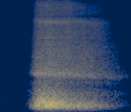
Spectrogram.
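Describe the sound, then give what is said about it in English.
A single deep, airy breath that lasts just over a second. It swells quickly, holds steady and then fades out, with no voices. “breathing in a deep breath of the Holy Spirit. And then breathing out what's troubling you.”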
